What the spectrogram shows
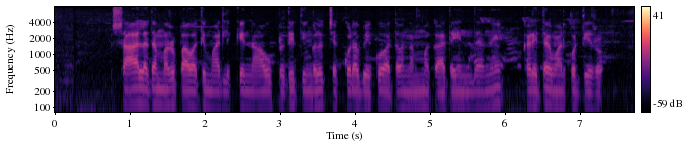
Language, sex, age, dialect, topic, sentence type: Kannada, male, 25-30, Central, banking, question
